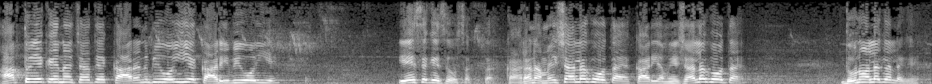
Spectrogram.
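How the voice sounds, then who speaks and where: High-pitched male teacher lecturing firmly, a faint hiss behind. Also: lively intonation, moderate pace. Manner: explains patiently, quizzes listeners, firm and insistent. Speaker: teacher of philosophy. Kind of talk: classroom lecture on scripture.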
